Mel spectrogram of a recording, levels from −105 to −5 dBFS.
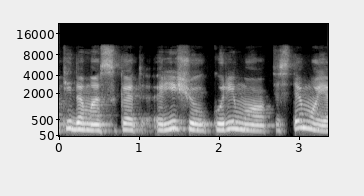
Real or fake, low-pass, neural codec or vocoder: real; 10.8 kHz; none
